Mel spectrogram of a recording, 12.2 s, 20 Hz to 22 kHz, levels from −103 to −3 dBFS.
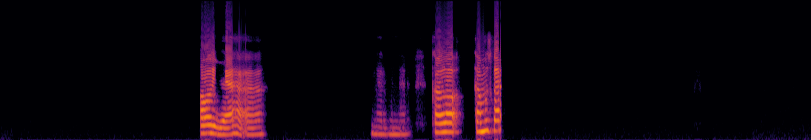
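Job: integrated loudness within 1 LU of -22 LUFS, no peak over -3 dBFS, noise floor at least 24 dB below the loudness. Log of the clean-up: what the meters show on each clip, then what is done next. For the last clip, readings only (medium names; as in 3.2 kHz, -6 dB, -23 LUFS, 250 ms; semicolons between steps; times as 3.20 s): clipped samples 0.5%; clipping level -23.5 dBFS; loudness -32.5 LUFS; peak level -23.5 dBFS; loudness target -22.0 LUFS
-> clip repair -23.5 dBFS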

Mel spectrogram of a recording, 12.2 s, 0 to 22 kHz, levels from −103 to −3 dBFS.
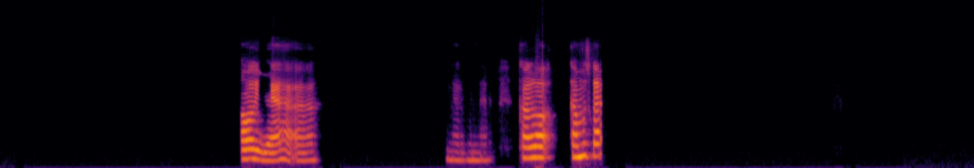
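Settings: clipped samples 0.0%; loudness -31.5 LUFS; peak level -15.5 dBFS; loudness target -22.0 LUFS
-> trim +9.5 dB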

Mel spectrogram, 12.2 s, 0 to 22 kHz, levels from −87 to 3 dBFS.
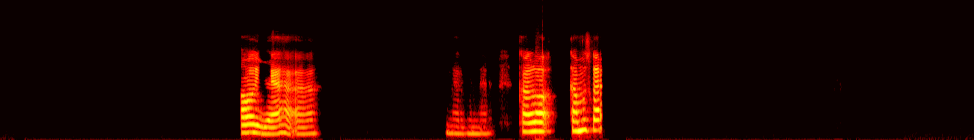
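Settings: loudness -22.0 LUFS; peak level -6.0 dBFS; noise floor -80 dBFS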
